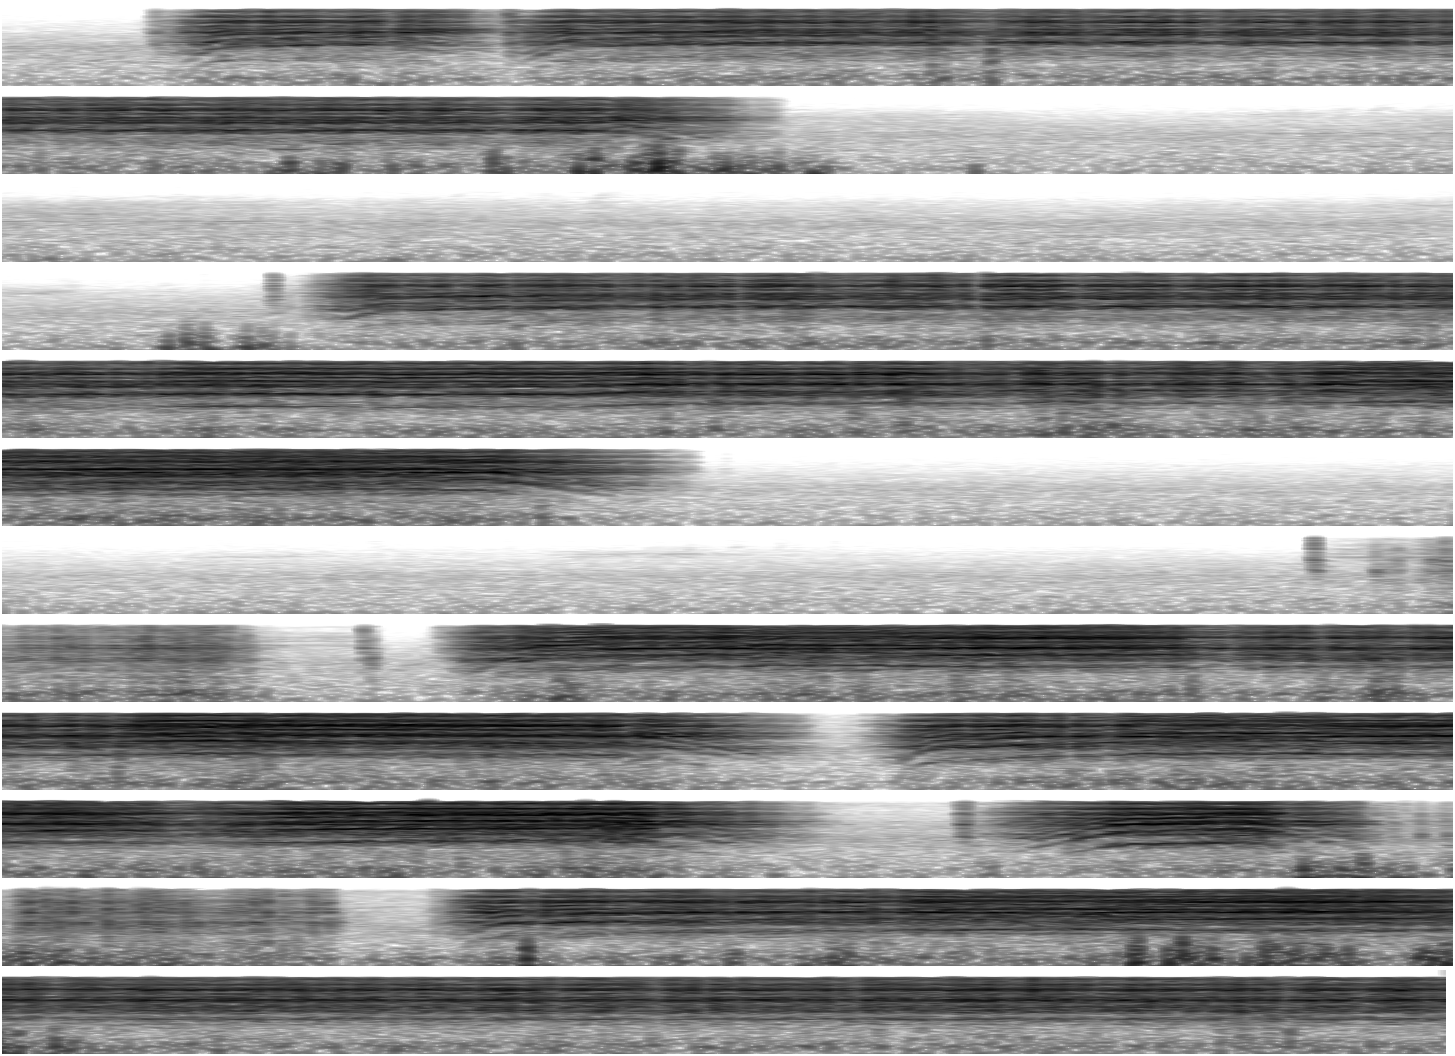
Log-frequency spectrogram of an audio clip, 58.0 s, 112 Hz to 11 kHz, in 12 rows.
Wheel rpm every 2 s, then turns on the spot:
40, 140, 160, 100, 0, 0, 0, 10, 150, 160, 170, 190, 190, 10, 0, 0, 10, 40, 200, 200, 120, 180, 190, 70, 30, 160, 200, 200, 200.
48-50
